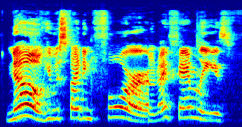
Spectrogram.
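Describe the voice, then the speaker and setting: A woman of thirty, an investigative reporter as podcast guest, talking casually with wry, dark humor. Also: sits high, normal speed. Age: 30s. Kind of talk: casual interview chat.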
